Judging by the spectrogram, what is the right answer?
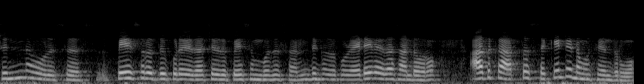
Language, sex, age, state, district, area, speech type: Tamil, female, 30-45, Tamil Nadu, Tiruchirappalli, rural, spontaneous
